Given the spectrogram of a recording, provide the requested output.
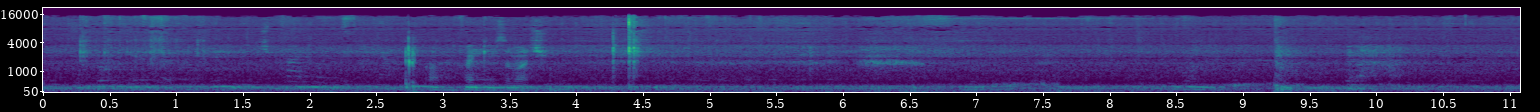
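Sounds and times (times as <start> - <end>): bus diesel engine running: 0.0 - 11.0.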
